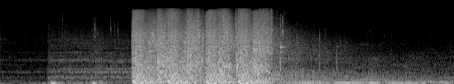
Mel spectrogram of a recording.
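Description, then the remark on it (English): A woman grabs her gun and shoots at a door: a loud burst of gunfire, several shots fired in rapid succession for about a second and a half, followed by a low lingering rumble as the noise dies away. “She waves her hand, and when the action's mirrored on the TV, she grabs her gun and shoots at the door.”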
